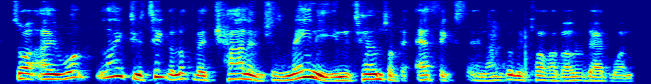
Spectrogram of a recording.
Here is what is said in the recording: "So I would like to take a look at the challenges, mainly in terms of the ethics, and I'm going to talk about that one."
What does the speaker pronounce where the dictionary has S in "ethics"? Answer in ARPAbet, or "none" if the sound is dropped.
S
